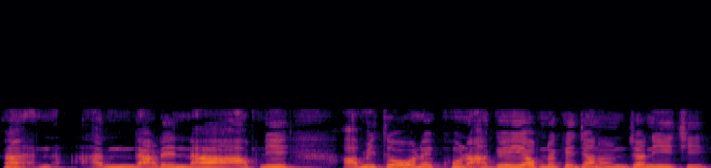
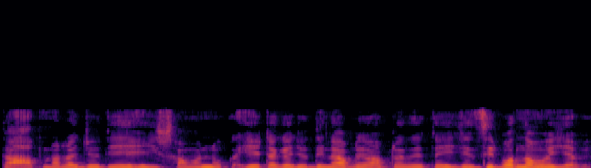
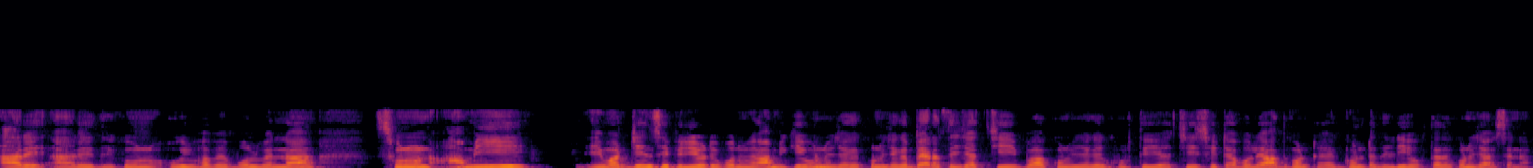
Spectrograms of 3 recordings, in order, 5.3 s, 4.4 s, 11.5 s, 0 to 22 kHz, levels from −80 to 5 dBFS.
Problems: none marked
